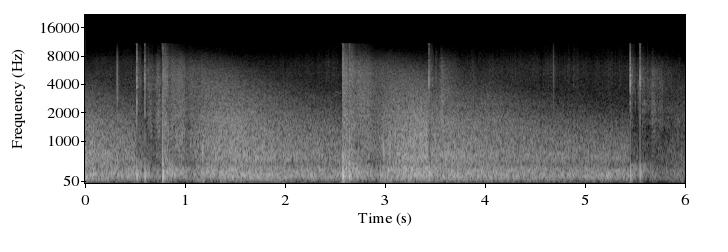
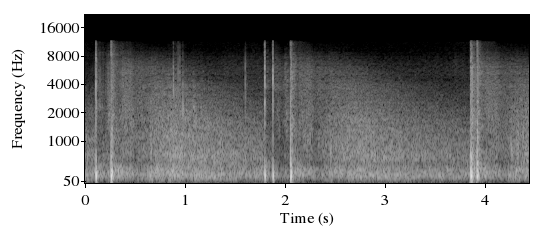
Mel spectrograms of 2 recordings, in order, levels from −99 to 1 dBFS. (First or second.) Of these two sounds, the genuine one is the first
